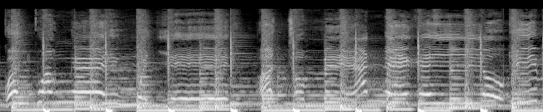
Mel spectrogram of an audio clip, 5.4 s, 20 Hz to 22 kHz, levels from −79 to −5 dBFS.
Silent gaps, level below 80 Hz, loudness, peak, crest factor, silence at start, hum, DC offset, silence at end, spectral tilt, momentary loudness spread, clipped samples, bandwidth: none; -18 dBFS; -13 LUFS; 0 dBFS; 10 dB; 0 s; none; under 0.1%; 0 s; -5 dB/octave; 3 LU; under 0.1%; 16.5 kHz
